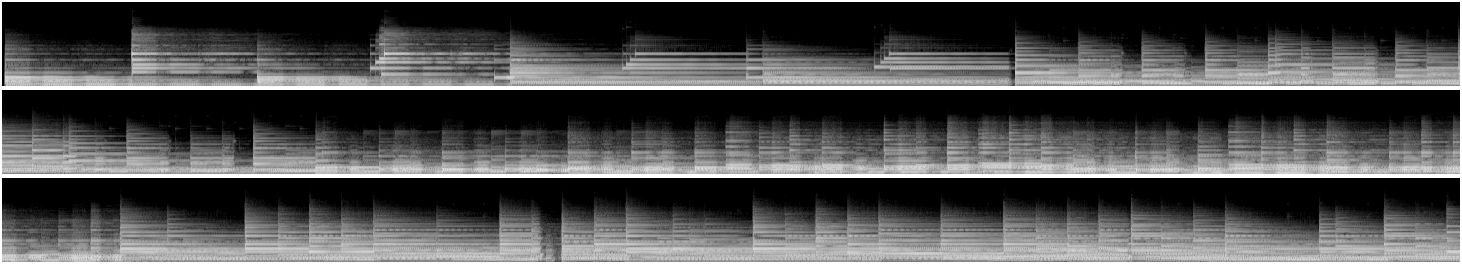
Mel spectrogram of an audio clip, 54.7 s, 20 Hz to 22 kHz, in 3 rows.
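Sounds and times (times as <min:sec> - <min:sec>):
electric piano: 0:00.0 - 0:54.6.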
